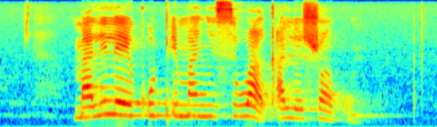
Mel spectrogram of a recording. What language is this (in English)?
Tsonga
